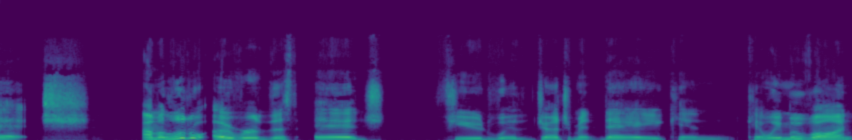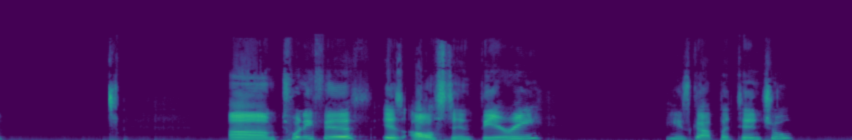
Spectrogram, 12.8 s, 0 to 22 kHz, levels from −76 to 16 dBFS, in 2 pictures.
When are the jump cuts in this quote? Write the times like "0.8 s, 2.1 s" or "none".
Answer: 11.4 s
